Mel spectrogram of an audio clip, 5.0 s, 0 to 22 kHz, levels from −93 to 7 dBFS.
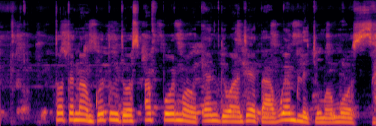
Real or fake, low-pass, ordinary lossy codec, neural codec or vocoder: real; none; none; none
